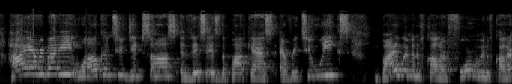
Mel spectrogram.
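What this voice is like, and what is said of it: Dutch accent in English. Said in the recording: “my Dutch eh, English accent”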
